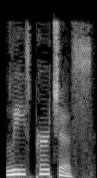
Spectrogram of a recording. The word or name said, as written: lease-purchase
